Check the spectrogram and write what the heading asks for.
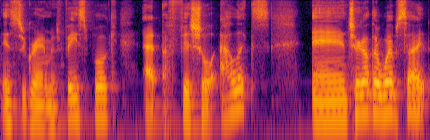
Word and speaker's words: Alyxx: This War by the band Alex. And just to let you know, that is spelled A-L-Y-X-X.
